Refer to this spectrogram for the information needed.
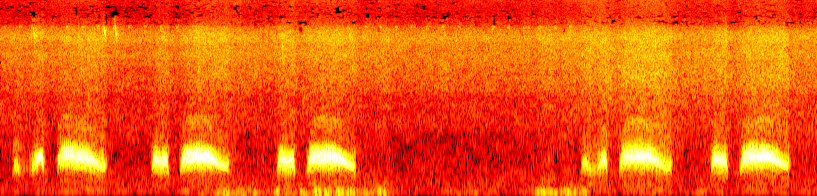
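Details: Spotted dove performing a "gù lèo nước" coo: three phrases of quick short notes leading to a long falling coo, a pause with low rumbling, then two more such phrases.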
